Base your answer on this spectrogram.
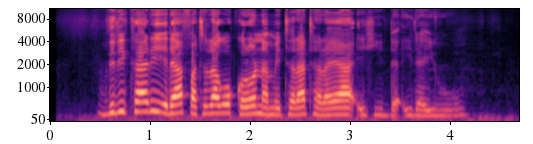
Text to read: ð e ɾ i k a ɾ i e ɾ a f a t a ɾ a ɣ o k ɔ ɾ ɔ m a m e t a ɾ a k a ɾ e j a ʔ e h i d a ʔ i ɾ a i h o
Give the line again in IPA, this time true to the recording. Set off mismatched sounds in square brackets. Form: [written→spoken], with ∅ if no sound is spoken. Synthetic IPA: ð [e→i] ɾ i k a ɾ i e ɾ a f a t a ɾ a ɣ o k ɔ ɾ ɔ [m→n] a m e t a ɾ a [k→t] a ɾ [e→a] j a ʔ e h i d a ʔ i ɾ a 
